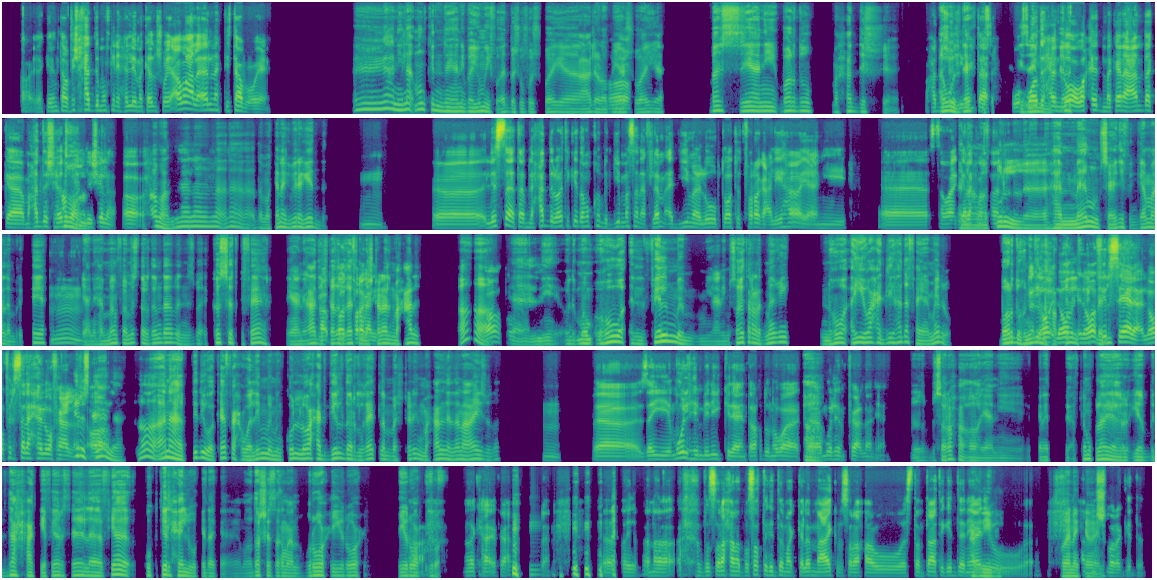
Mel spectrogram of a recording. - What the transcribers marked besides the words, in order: unintelligible speech; chuckle; giggle
- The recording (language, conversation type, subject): Arabic, podcast, مين الفنان المحلي اللي بتفضّله؟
